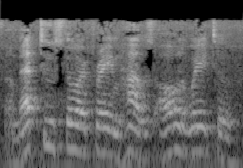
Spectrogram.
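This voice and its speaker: Reminiscing slowly for an oral history, an older Virginia man laughs softly through folksy stories of his early years. His voice sits on the high side and is a little slow. There is faint noise, and the echoey room gives the audio a dull lo-fi feel.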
